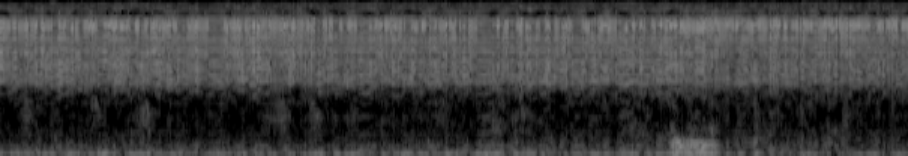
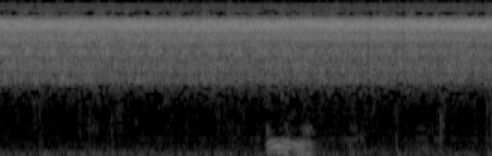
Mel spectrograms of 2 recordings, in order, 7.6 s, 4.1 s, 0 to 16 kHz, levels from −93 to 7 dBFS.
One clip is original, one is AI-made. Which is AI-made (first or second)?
first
